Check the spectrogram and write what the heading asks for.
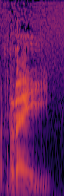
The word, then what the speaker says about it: Ra: principal un Dios principal que era ra a veces se pronunciaba Rey el Dios sol era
